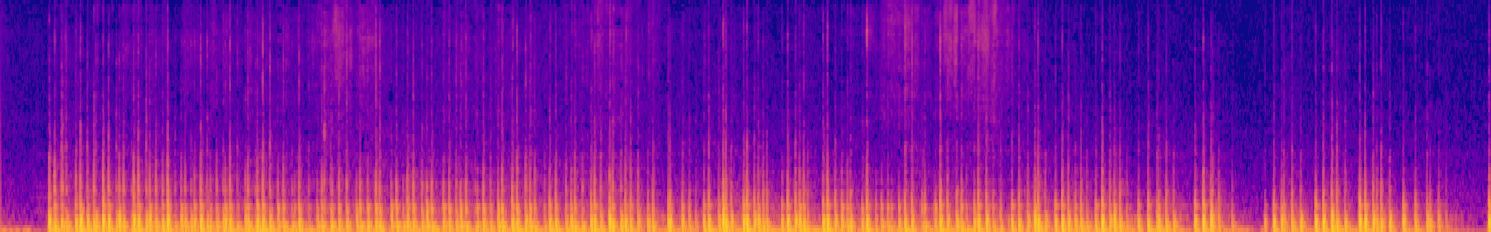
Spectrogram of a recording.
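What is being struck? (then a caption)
Flat cardboard box lid. Long nails and fingertips tap rapidly across the printed top of a large, flat, hollow cardboard box lid for a mechanical keyboard kit. The taps form a dense stream of short, dull, hollow thuds, with nearly all of the sound low and booming around a low pitch and no ring after each hit. The tapping runs almost continuously, with a brief pause near the end before it resumes and then stops.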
